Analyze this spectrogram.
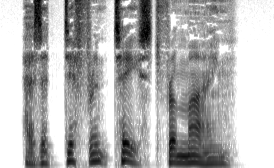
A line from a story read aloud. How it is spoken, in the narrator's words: he had groaned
